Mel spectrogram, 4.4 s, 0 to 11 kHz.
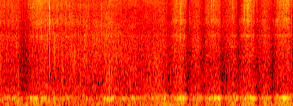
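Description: A dark, fluffy synthetic-hair wig or fur windscreen covering a microphone is scratched and rubbed vigorously with the fingertips of both hands. The result is a dense, continuous crackling rustle with a strong low-mid body around 250 Hz and bright scratchy flicks on top, swelling and dipping as the fingers move.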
